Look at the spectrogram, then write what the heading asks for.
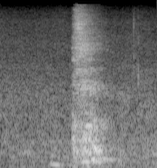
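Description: A single sneeze bursts out as a short, breathy blast of noise. It follows a faint low sound and fades quickly into quiet background hiss.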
